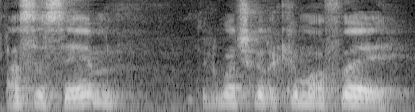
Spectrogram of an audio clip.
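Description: Working at a bench vice, a tutorial presenter gives a casual demonstration in clipped, offhand comments. He speaks a little fast in a high voice with fairly even intonation. Clear background sounds of metal being filed and clicking accompany him.

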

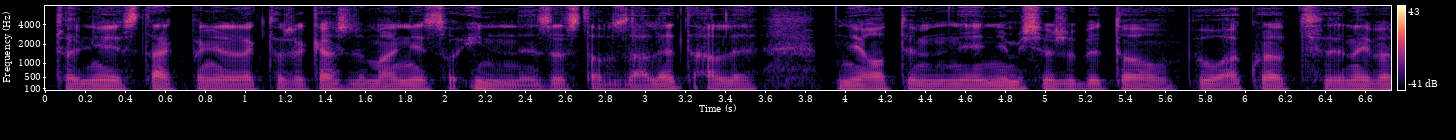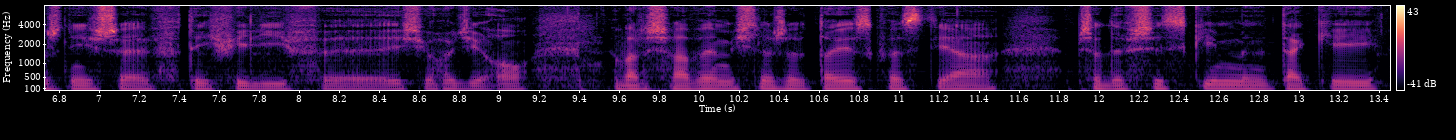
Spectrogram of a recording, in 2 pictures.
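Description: An older man as a politician guest in a radio studio interview, speaking into a studio microphone in a measured, hesitant way with many filler sounds. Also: deep voice, flat delivery, mellow. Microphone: studio microphone on boom arm.

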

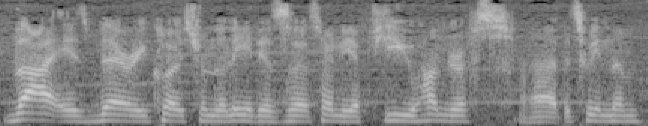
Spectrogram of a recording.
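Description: A man's voice: medium pitch, little pitch movement, moderate pace, faint music behind. A man giving casual sim racing commentary, tired and hesitant, with lots of ums and corrections of himself. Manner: tired and yawning. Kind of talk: casual esports race commentary.

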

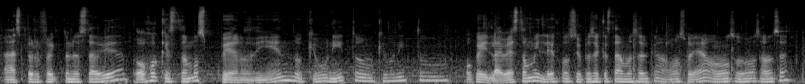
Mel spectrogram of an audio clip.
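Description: Excitable young Mexican gamer man. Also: medium pitch, fast talker, hardly any pauses. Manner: excitable, swears a lot, repeats words. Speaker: gameplay streamer. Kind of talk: casual live game commentary. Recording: game sounds and noise in background.

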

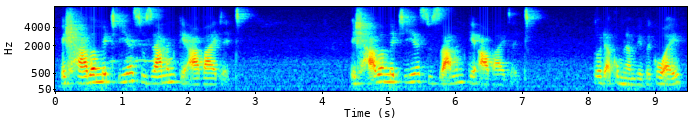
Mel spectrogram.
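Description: A Vietnamese woman teaching a German grammar lesson, explaining step by step, asking her learners questions and saying example sentences slowly twice. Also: lowish voice, rough recording. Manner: asks learners rhetorical questions.

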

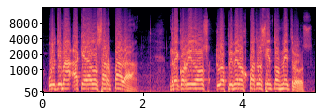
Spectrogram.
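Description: A man's voice: sits high, fairly bright tone. A man giving live horse race commentary in short, clipped announcer phrases.

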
